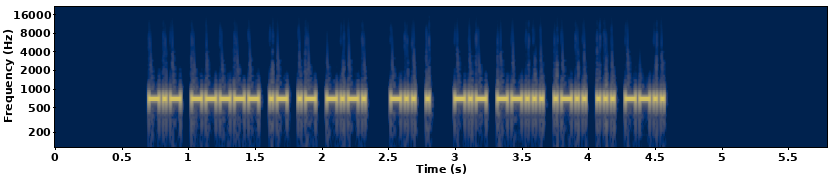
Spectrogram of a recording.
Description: Morse code, heard as a keyed tone, about 47 wpm, 700 Hz. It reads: K0AAC DE K7LSZ
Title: USA Callsign DE Callsign - 5 Characters - 45wpm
